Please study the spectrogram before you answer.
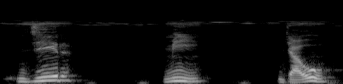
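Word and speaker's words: Yirmeyahu: Entonces, por ejemplo, Jeremías en hebreo, al final, que se escribe Yir, Mi, Yaú, al final lleva ese ya, o sea, esa Y-A-H, así se lee, esa ya, que quiere decir que es el nombre corto del Eterno.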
